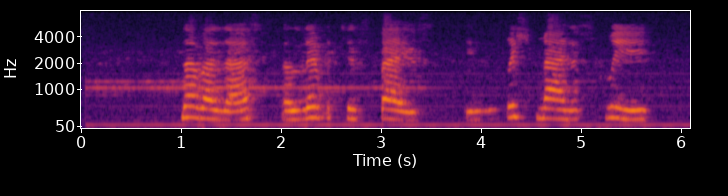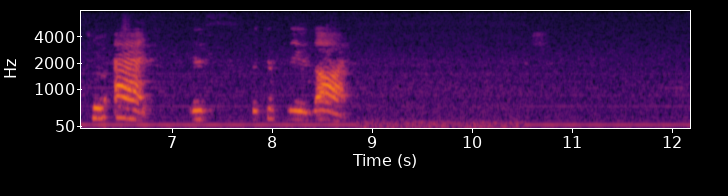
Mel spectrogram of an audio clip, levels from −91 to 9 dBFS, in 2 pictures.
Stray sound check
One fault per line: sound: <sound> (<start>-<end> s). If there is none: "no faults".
no faults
